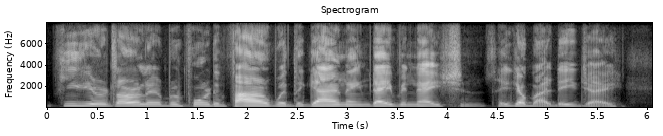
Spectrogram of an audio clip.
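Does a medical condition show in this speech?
Yes: cerebral palsy; diagnosed at about age two.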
